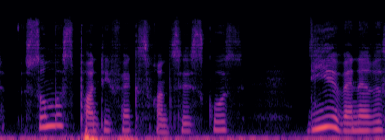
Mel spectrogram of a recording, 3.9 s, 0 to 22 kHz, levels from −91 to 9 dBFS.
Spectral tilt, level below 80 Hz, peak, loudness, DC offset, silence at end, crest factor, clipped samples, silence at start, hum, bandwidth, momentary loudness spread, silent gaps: -5.5 dB/octave; -40 dBFS; -16 dBFS; -40 LUFS; under 0.1%; 0 s; 20 dB; under 0.1%; 0 s; none; 13.5 kHz; 16 LU; none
